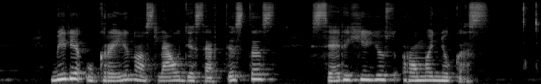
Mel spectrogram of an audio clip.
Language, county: Lithuanian, Alytus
